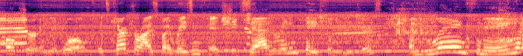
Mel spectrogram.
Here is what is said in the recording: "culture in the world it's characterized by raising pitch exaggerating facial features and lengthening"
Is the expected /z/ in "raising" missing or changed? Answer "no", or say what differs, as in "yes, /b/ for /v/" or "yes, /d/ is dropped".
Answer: no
